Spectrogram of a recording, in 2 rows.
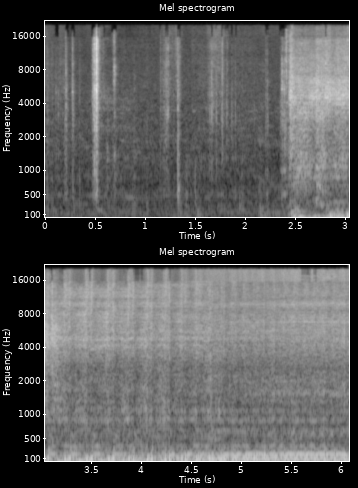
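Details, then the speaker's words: Acura RSX with a Sirimoto flex-fuel kit, new injectors and a new map; a few ticks, then a lumpy, uneven beat at about 2.5 per second, with the air-fuel reading super lean. Only one injector works, so it runs on one cylinder. "as you can see here only one of them is working so um that's my problem that's also why the car was running so bad just because it was only running on one cylinder i was barely running at all"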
